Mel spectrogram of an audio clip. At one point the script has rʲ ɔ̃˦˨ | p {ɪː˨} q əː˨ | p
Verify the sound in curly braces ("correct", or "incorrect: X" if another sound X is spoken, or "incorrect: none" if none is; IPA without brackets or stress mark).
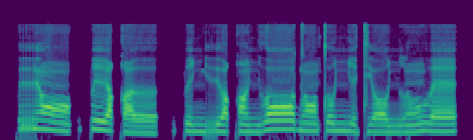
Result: incorrect: ɪː˦˨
